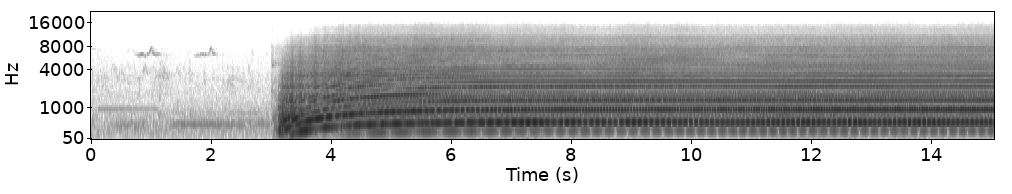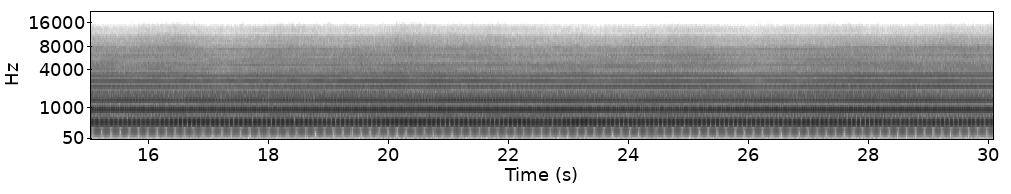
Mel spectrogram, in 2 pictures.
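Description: Sentry 16V1T-B tornado siren starting up about three seconds in, its pitch rising quickly as the rotor winds up, then holding one steady loud tone: the Alert signal of a siren test.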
